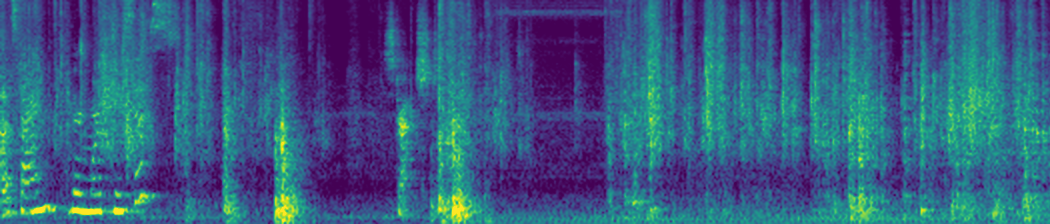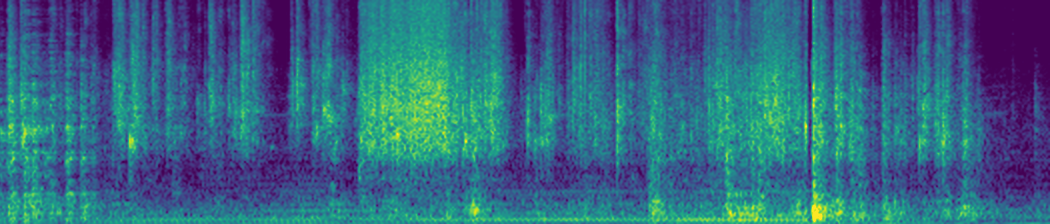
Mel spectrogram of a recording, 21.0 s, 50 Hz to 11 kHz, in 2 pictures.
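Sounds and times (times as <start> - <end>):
paper lantern rustling: 0.0 - 3.8, 6.1 - 20.4.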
